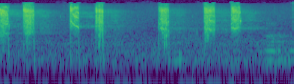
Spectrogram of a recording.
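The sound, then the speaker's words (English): Someone imitates a mouse with a string of about seven short, high-pitched squeaky chirps in an uneven rhythm. The squeaks are fairly soft, with no talking around them. “You know, like a little chirpy of a mouse.”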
